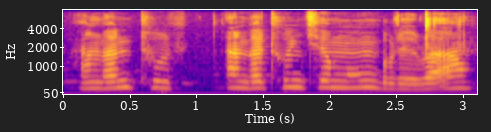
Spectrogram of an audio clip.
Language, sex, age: Venda, female, 26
